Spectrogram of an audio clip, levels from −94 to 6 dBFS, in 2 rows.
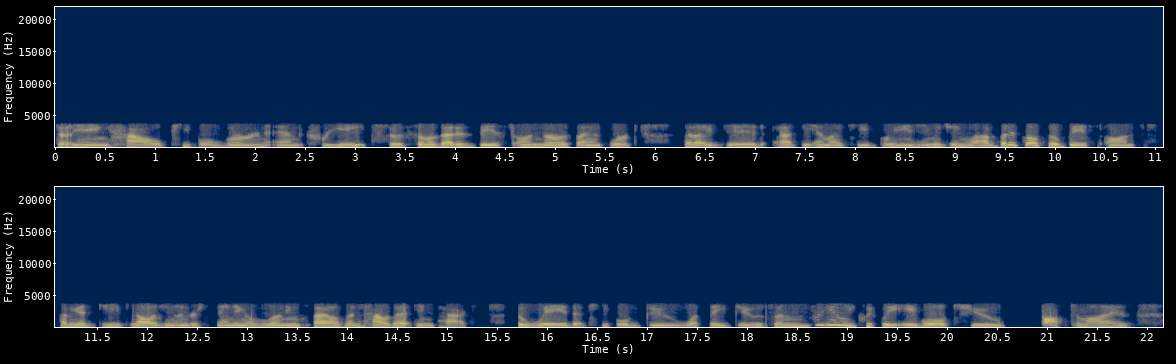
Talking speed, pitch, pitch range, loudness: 155 wpm, 185 Hz, 170-220 Hz, -24 LUFS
